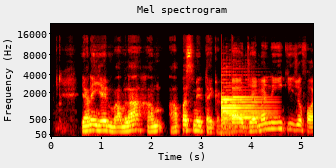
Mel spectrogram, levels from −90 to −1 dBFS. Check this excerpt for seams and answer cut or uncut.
cut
